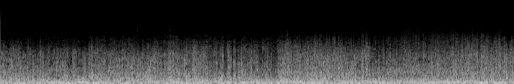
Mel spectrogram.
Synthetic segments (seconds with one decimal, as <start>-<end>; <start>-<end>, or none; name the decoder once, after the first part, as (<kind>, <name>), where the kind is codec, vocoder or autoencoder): 0.8-2.5 (codec, HILCodec)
